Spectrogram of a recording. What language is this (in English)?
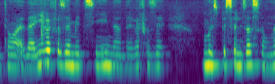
Portuguese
